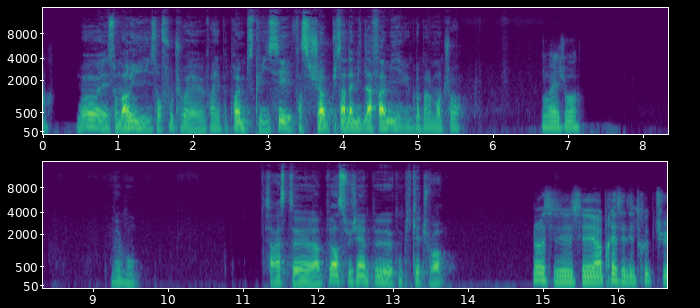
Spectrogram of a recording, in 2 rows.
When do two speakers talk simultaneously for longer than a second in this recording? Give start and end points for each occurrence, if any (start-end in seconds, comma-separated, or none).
none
